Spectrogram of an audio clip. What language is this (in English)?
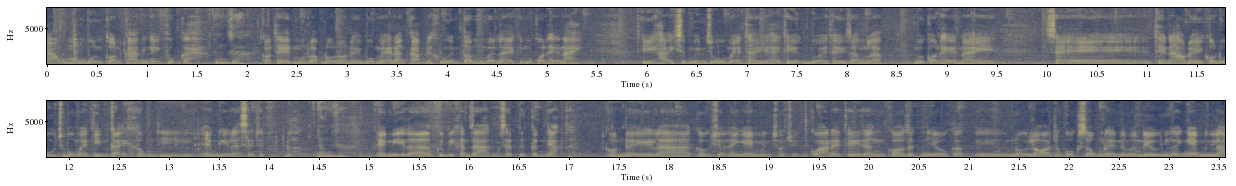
Vietnamese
